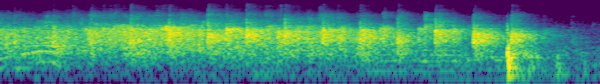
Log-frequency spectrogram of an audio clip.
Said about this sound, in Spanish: Denle el aplauso al Señor, por favor, esta mañana.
